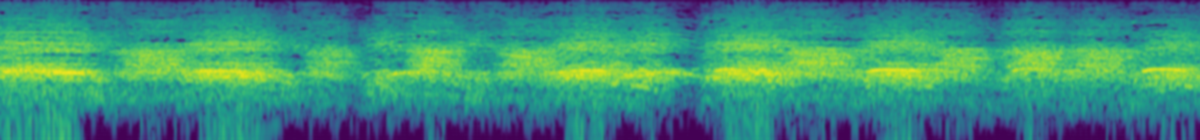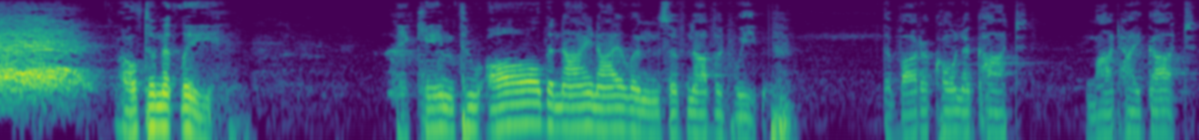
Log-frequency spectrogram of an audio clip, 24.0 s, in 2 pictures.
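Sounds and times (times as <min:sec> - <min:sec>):
devotees loudly chanting the holy name: 0:00.0 - 0:13.0
speech: 0:13.5 - 0:14.3, 0:16.2 - 0:20.0, 0:20.8 - 0:22.3, 0:22.9 - 0:23.9.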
